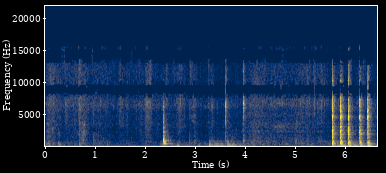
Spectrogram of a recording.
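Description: Fried rice with pork tocino sizzling in a pan as it is stirred, with a few scattered clicks and a quick run of about six sharp knocks near the end.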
